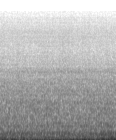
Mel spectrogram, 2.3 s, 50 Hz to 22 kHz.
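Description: Honda S660's engine and road noise heard inside the cabin while driving at steady speed: an even low rumble with no change in pitch.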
